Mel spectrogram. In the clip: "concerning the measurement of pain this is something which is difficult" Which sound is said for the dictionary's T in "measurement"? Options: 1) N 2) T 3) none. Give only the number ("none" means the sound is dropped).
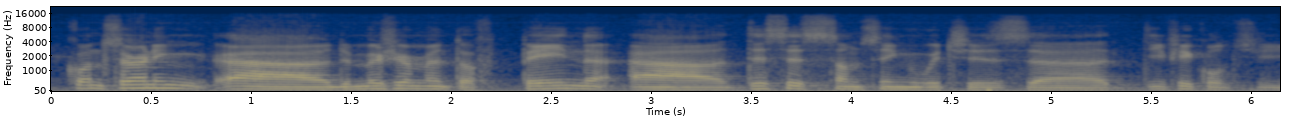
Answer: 2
